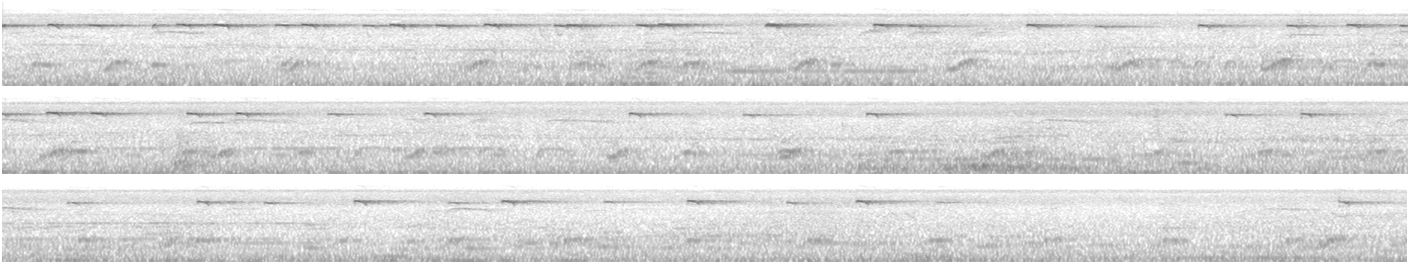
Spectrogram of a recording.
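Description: A bird known locally as sri mbombok calls in a long, even series of short high notes, about three a second, stopping shortly before the end. Fainter, lower chirps repeat underneath.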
